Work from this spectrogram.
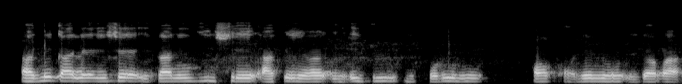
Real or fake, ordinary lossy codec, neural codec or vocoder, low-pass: fake; none; vocoder, 22.05 kHz, 80 mel bands, HiFi-GAN; 7.2 kHz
